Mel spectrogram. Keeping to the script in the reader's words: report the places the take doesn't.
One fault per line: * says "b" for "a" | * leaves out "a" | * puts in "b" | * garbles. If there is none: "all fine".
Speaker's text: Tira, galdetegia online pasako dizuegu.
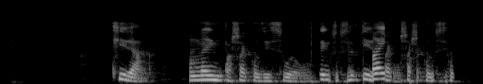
* leaves out "galdetegia"
* garbles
